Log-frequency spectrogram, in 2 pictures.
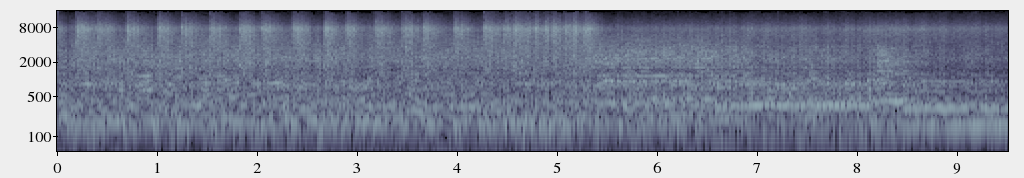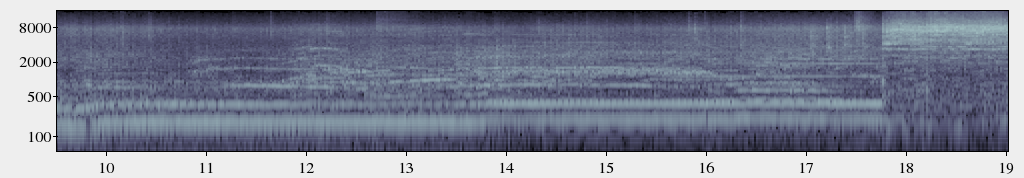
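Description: Live heavy rock band with distorted electric guitar and drum kit. The band plays a fast beat with cymbals for about five seconds, then the drums drop out. The guitar holds long notes that step up in pitch twice, with wavering higher tones over them, until the full band comes crashing back in near the end.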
